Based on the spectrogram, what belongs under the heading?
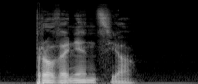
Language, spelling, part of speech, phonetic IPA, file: Polish, proweniencja, noun, [ˌprɔvɛ̃ˈɲɛ̃nt͡sʲja], Pl-proweniencja.ogg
